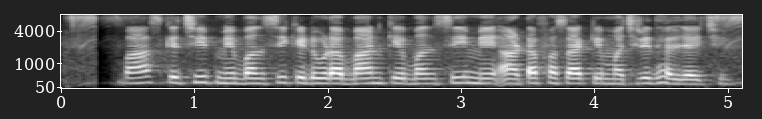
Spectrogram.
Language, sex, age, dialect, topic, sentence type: Magahi, female, 36-40, Western, agriculture, statement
